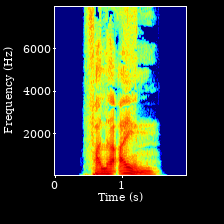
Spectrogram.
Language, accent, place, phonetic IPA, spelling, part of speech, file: German, Germany, Berlin, [ˌfalə ˈaɪ̯n], falle ein, verb, De-falle ein.ogg
- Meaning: inflection of einfallen: 1. first-person singular present 2. first/third-person singular subjunctive I 3. singular imperative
